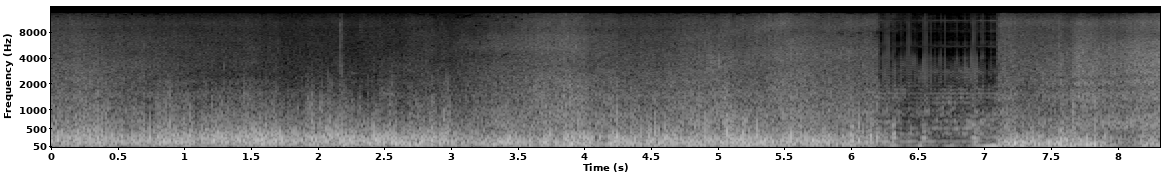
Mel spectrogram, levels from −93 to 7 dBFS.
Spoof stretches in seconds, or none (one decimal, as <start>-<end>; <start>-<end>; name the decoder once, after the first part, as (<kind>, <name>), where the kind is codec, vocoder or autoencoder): 6.2-7.1 (vocoder, BigVGAN v2)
